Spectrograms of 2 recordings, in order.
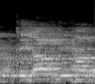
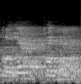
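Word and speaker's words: قلع قمع: کہہ رہے تھے کہ قلعہ قمع کر دیا، اس کا صحیح تلفظ ہے قلعہ قمع کر دیا۔ تو مسلم کش فسادات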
